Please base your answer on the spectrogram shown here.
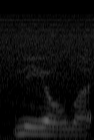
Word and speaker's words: Neola: Well, thank you for the pronunciation. You did very well. Neola, N-E-O-L-A.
